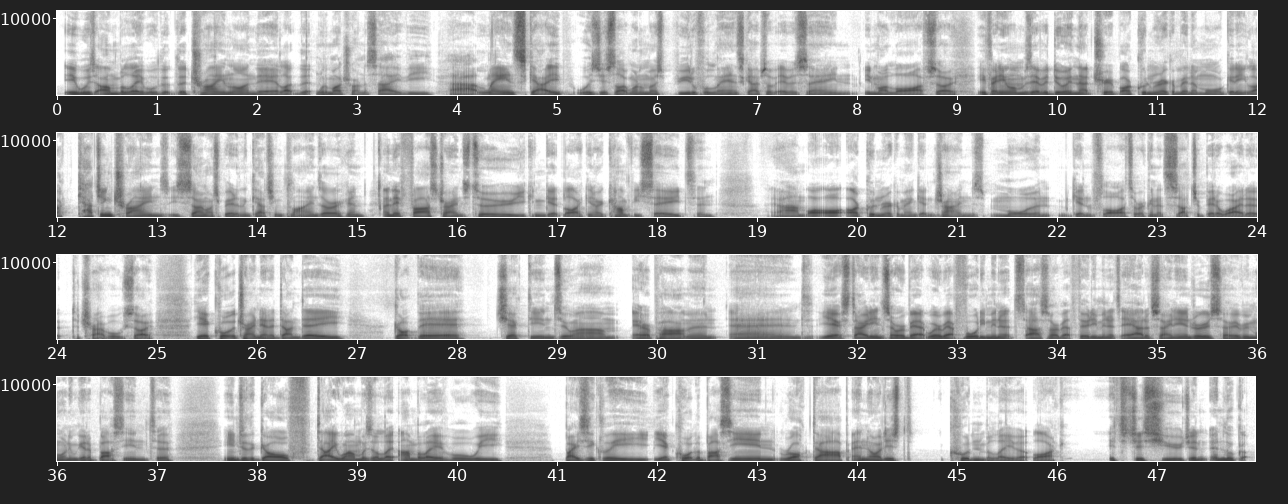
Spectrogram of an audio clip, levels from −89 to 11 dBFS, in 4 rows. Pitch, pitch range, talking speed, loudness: 90 Hz, 85-95 Hz, 215 wpm, -21 LUFS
